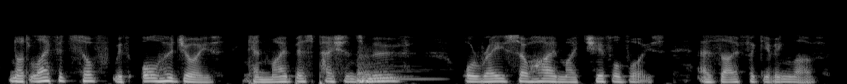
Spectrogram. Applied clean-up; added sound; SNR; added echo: classical method Wiener filter.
